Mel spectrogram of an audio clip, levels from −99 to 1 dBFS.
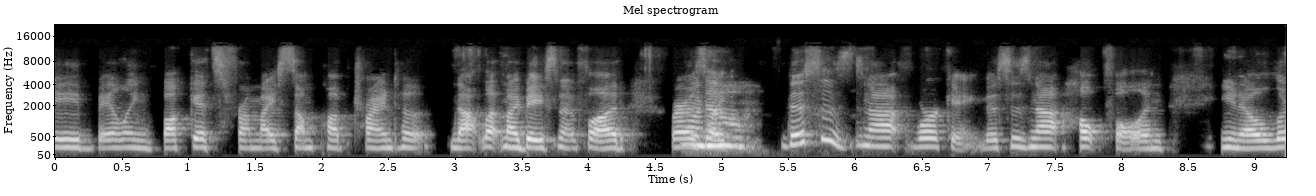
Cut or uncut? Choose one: cut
